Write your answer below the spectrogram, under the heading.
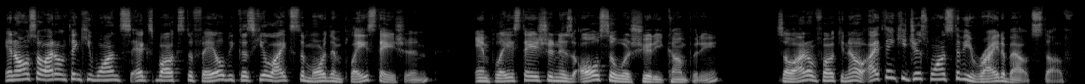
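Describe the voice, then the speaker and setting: Man, slightly high pitch, casual reaction host, sarcastic, mocking, sweary. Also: very animated, normal speed, a bit bright. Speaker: podcast host reacting to clips.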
